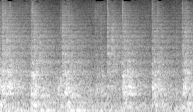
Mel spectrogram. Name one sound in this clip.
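Sticks beat a rhythm on a plastic drum.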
